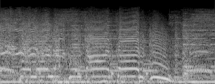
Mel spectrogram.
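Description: Loud live devotional bhajan music over a steady low drone, with several wavering pitched voices or instruments. About one and a half seconds in, one line slides down steeply in pitch.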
